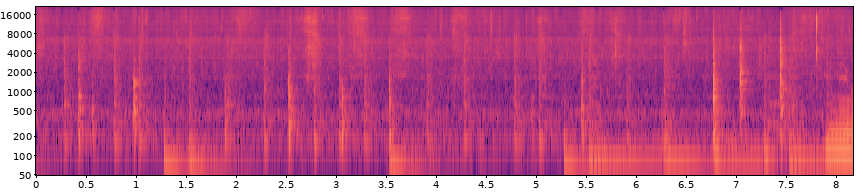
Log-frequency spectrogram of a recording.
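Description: Utensil stirring a sauce in a pan after pepper is added, soft repeated scraping and ticking taps over a faint sizzle, close and quiet, with low hum in the background.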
